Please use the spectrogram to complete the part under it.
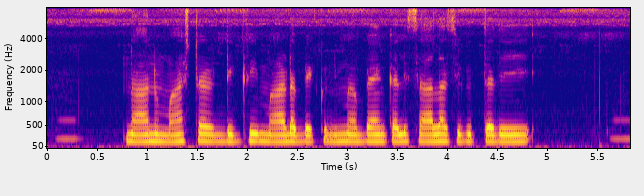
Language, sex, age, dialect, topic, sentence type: Kannada, male, 41-45, Coastal/Dakshin, banking, question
